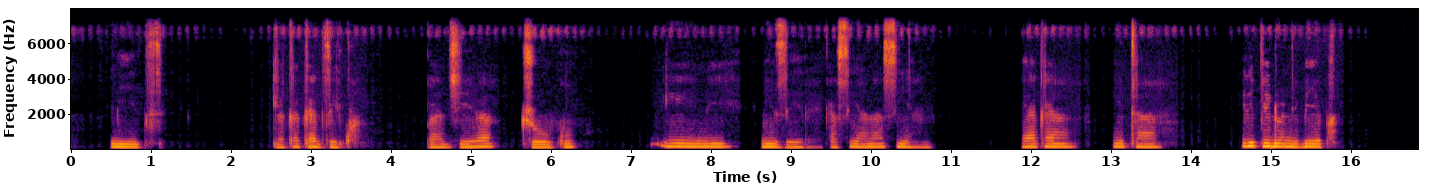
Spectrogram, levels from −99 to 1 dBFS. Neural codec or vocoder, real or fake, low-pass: none; real; 7.2 kHz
